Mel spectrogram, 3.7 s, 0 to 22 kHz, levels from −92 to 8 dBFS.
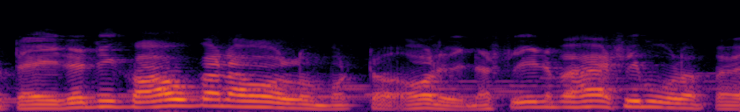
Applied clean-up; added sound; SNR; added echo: none; Mallet percussion; 19 dB; none.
